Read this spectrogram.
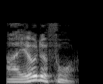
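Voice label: "iodoform", English, British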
